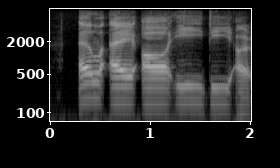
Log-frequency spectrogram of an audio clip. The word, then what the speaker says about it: Laredo: This says Lardo, right? Can you see that? Laredo. Sorry, Lardio. Is that better? Is that better for you? Sorry. Oh dear. Laredo. That doesn't say Laredo.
